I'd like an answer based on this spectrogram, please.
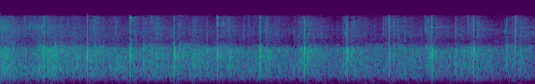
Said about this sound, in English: And so I do this quite often, but let's give our folks at home a round of applause. Come on.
